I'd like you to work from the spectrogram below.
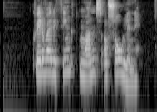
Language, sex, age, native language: Icelandic, female, 40-49, Icelandic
